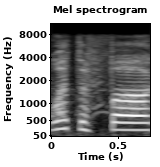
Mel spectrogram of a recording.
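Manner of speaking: mock sudden half-scream, high and mild. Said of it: "she's screaming, like".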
